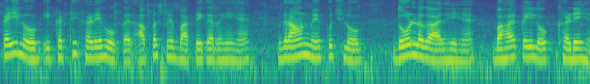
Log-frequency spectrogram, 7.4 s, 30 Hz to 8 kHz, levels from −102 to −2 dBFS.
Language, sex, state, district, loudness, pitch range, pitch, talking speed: Hindi, male, Punjab, Pathankot, -18 LUFS, 150-180 Hz, 160 Hz, 195 wpm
